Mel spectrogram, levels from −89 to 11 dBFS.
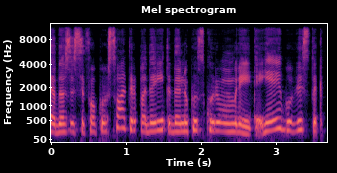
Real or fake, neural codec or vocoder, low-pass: fake; codec, 44.1 kHz, 1.7 kbps, Pupu-Codec; 10.8 kHz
